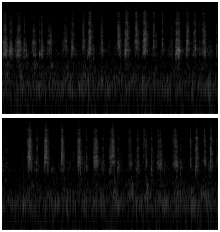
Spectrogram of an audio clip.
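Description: The pointed tip of a wooden stylus, held in the fingers, scratches a wax-coated scratch-art page in a spiral-bound book, with a black coating over colored paper, lying flat on a table. Quick, dry, bright scratching strokes come in an uneven rhythm of about three per second. There is a short pause partway through before the scratching resumes.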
